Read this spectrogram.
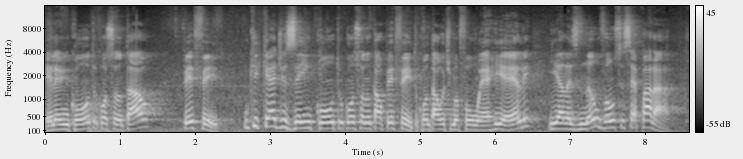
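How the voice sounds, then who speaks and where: Brazilian teacher asking and answering himself. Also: male voice, on the high side, brisk, darkish tone. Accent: Brazilian Portuguese. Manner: asks the class questions and answers them himself; stretches out syllables while spelling words. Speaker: Portuguese teacher. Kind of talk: video lesson on syllable division.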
